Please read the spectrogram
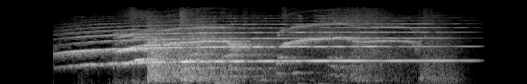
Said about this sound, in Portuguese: E se junto da sirene pessoas começassem a gritar?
